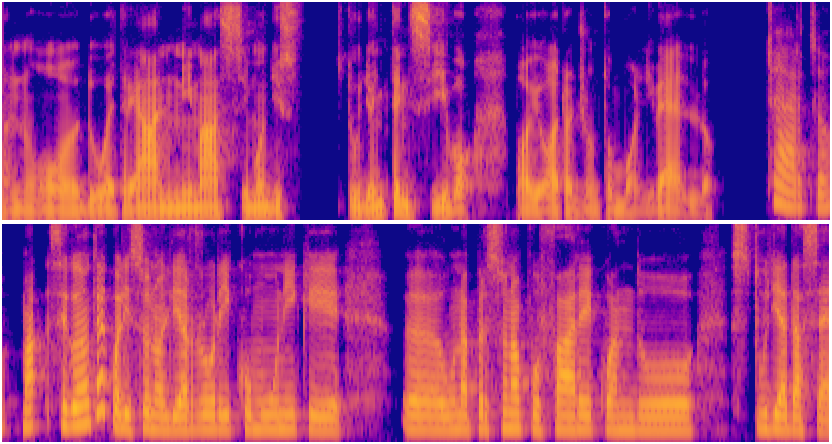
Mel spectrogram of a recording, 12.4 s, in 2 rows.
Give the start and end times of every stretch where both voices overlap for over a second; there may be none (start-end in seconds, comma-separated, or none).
none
